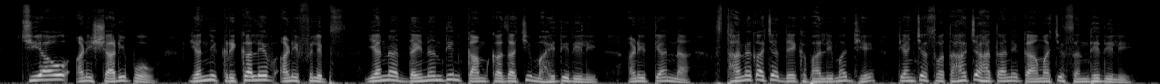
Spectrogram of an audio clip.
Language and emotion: Marathi, neutral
